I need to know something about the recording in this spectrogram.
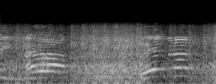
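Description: Water pouring steadily out of a wall pipe into a bathing tank, a constant rush. Men's voices call out over it twice, and a low regular throb runs underneath.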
